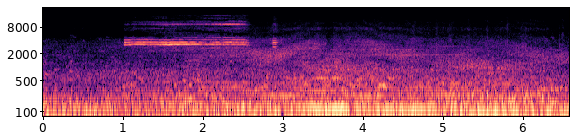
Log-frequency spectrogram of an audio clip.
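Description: Steady rumble of road traffic, with a high-pitched steady tone sounding for about a second and a half starting about a second in.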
